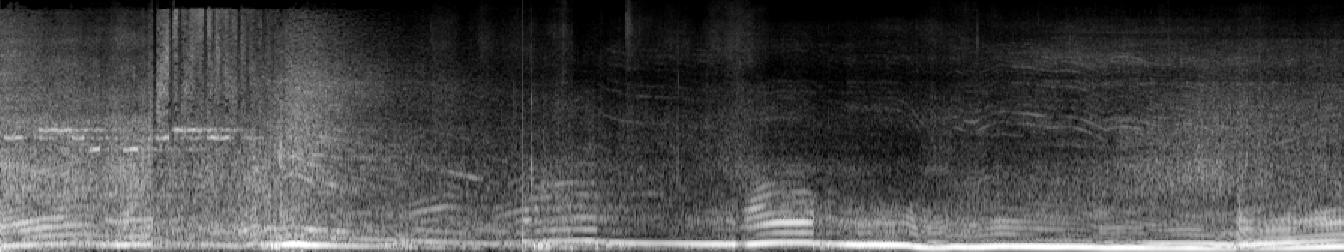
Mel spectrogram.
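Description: Volkswagen Golf rally car engine revving up and down again and again as the car slides through corners on a snow track. It is fainter for a couple of seconds, then louder, and climbs steadily in revs near the end.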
